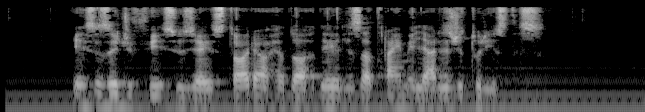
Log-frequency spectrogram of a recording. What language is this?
Portuguese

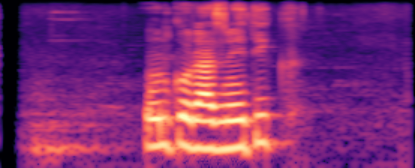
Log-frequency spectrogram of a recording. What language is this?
Nepali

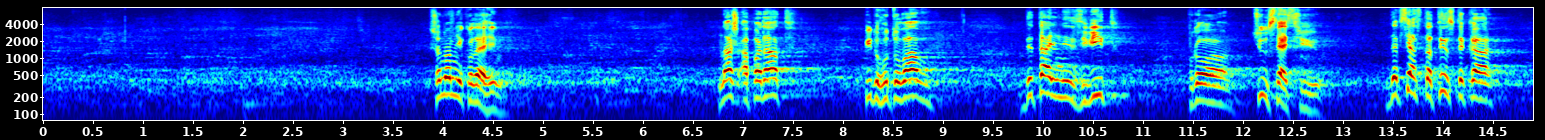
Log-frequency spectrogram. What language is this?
Ukrainian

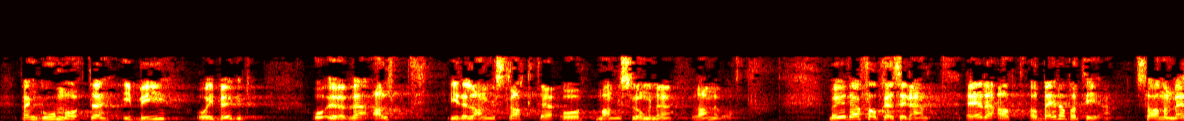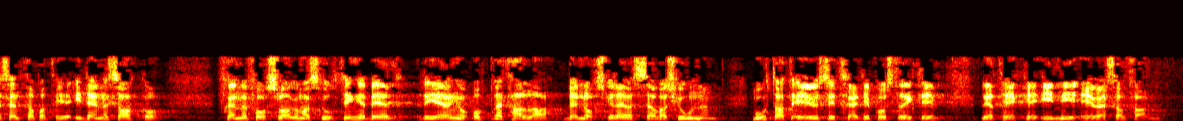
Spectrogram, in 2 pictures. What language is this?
Norwegian Nynorsk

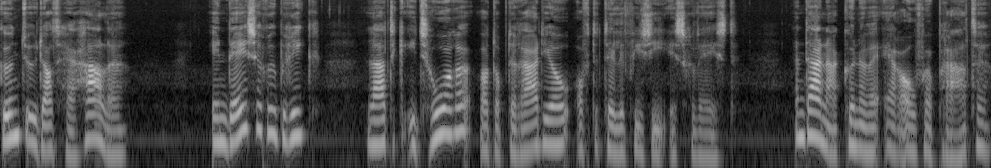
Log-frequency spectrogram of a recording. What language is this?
Dutch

